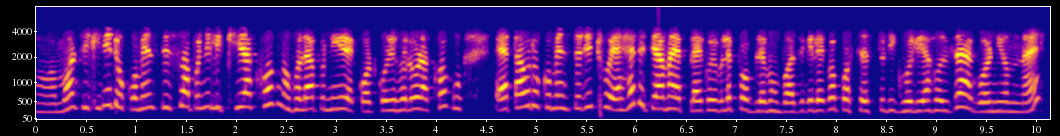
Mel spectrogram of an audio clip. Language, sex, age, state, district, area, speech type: Assamese, female, 18-30, Assam, Majuli, urban, conversation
